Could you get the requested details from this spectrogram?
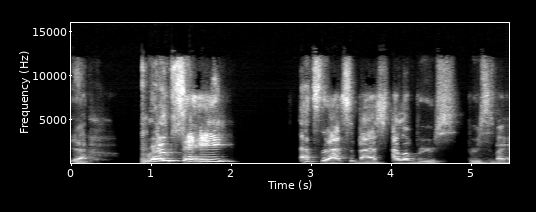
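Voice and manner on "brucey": loud, high character call. Acted. Fan calling the shark's name from Finding Nemo, hammed-up shout. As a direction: belt out the name, stretching the end.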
